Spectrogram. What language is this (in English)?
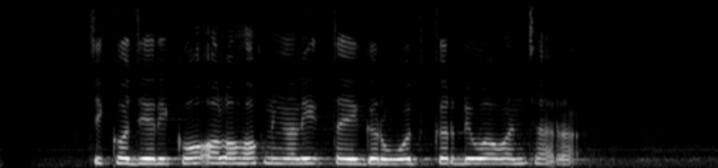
Sundanese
